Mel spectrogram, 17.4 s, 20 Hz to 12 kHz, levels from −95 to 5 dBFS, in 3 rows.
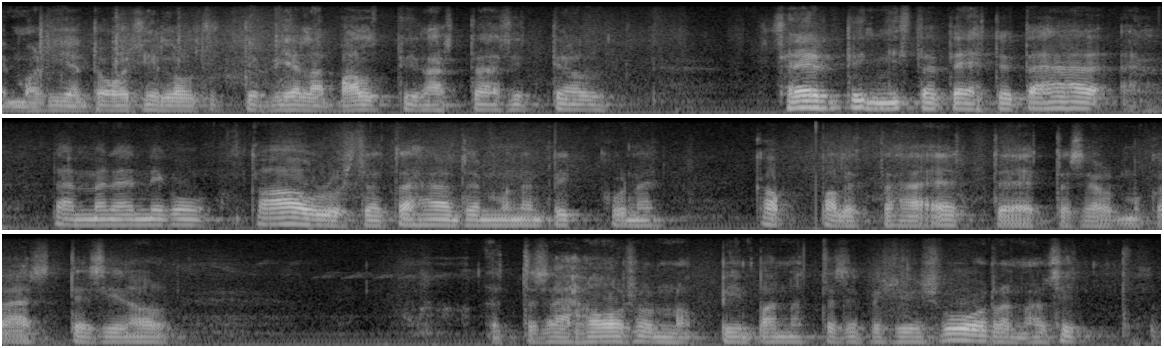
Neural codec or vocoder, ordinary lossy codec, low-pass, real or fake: vocoder, 44.1 kHz, 128 mel bands every 512 samples, BigVGAN v2; none; 10.8 kHz; fake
